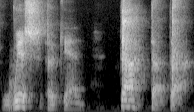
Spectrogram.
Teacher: that dactylic rhythm, the stressed and then two unstressed syllables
